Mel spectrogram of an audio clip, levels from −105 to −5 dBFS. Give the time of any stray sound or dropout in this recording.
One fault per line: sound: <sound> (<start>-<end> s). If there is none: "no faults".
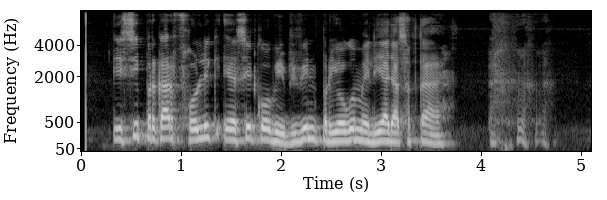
sound: laugh (4.1-4.8 s)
